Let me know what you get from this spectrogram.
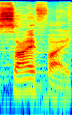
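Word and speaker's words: Syfy: sci-fi uh previously the Sci-Fi channel but it then later rebranded as CPI Sy yfy it's not how it's pronounced it is pronounced sci-fi I'm just being but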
